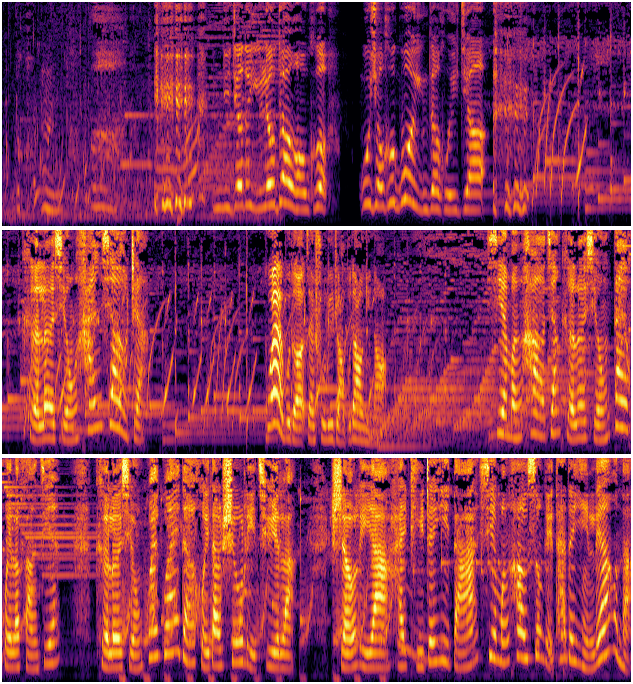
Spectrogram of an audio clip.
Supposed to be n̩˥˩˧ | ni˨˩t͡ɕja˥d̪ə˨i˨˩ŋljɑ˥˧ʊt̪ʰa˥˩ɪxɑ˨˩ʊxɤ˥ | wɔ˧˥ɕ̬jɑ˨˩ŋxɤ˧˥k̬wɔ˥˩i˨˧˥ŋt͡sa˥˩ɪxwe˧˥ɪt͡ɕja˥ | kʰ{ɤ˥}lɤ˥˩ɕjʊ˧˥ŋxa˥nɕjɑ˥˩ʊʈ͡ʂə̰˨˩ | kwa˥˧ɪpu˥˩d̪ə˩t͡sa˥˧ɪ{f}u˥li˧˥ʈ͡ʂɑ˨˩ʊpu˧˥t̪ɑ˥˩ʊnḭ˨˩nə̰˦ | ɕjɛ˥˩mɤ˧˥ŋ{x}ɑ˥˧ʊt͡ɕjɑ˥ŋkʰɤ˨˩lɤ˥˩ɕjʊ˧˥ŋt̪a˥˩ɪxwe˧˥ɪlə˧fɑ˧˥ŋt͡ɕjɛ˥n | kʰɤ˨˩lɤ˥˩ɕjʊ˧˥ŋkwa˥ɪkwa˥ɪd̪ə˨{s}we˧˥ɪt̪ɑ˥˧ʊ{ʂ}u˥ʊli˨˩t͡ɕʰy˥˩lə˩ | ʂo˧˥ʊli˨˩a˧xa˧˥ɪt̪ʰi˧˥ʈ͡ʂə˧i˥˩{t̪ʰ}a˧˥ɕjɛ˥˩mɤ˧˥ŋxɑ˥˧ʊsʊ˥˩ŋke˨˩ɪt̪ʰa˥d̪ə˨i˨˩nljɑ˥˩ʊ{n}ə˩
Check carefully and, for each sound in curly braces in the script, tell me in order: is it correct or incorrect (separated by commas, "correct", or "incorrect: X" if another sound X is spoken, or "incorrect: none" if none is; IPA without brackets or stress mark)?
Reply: incorrect: ɤ˨˩, incorrect: ʂ, correct, incorrect: x, correct, incorrect: t̪, correct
